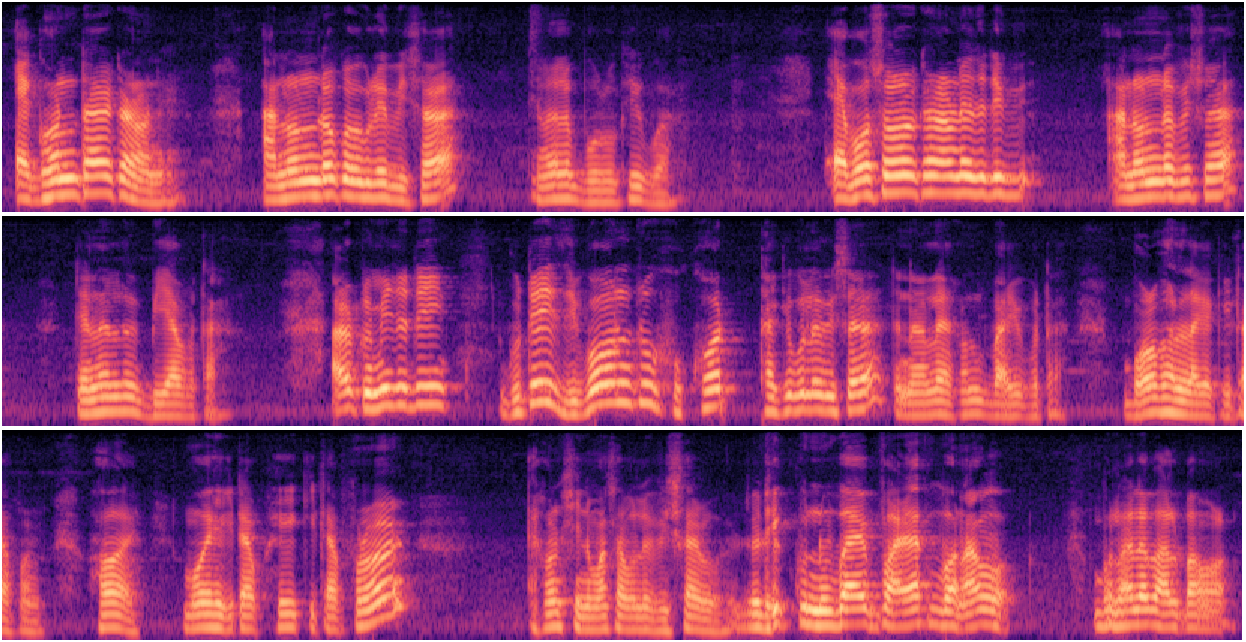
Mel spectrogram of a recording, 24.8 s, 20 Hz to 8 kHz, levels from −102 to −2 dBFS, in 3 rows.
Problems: constant background noise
